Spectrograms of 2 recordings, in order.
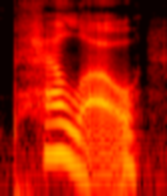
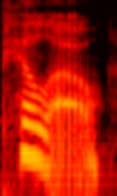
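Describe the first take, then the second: First: The first vowel sounds like 'pell'. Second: The first vowel sounds like 'pill'. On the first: The speaker calls it wrong. "He always says pillow" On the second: The speaker calls it right. "it's P I L L, not P E L L"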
